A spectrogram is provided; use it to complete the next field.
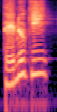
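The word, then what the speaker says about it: てぬき: The first character in the word is te, the second is nu, and the third is ki. So, it will be pronounced as tenuki, which means to cut corners or to omit crucial steps.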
